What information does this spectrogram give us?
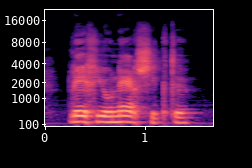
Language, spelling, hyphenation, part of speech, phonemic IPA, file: Dutch, legionairsziekte, le‧gi‧o‧nairs‧ziek‧te, noun, /leː.ɣi.oːˈnɛːrˌsik.tə/, Nl-legionairsziekte.ogg
- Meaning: Legionnaires' disease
